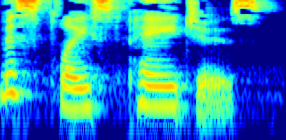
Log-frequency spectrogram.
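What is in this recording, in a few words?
"misplaced pages", English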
